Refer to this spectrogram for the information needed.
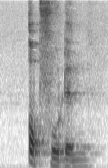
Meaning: to raise, to bring up (a child)
- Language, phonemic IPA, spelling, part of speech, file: Dutch, /ˈɔpfudə(n)/, opvoeden, verb, Nl-opvoeden.ogg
